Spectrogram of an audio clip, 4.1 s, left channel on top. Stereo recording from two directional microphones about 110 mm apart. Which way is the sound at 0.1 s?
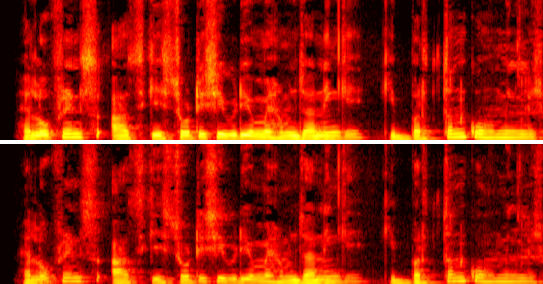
50° left (ahead or behind).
